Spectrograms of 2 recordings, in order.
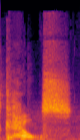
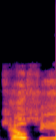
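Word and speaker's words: Kelce: one time that's Le I got Kelsey and then Kel my real name is Kel so I mean I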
